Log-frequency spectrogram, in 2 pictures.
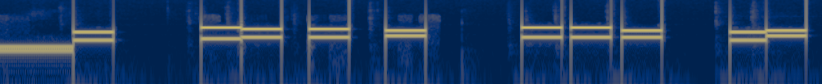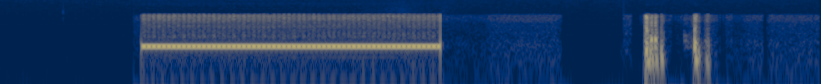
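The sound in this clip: Touch-tone telephone keypad dialing as a call is placed: a short low tone, then a quick run of paired dialing beeps in uneven bursts, followed by a sustained buzzing tone and a couple of faint clicks.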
